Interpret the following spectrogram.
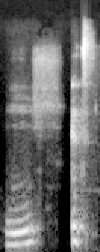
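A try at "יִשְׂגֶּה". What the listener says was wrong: it's a sin, it's an S, not an SH. The dot is on the left, so it's an S.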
